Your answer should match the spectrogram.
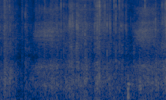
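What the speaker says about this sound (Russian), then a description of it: "Внутри еще один пакет на замке." A zip-lock plastic bag inside a black mail pouch holding a men's jacket being handled, a brief continuous crinkling and rustling of plastic up close, without speech.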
